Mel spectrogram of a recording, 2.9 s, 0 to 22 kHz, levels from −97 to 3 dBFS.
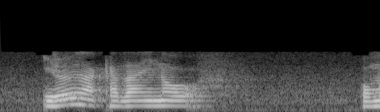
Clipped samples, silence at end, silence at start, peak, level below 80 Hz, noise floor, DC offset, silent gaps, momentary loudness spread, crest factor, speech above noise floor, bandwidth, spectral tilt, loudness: under 0.1%; 0 s; 0.3 s; -6 dBFS; -60 dBFS; -50 dBFS; under 0.1%; none; 10 LU; 18 dB; 28 dB; 4 kHz; -12 dB/octave; -23 LUFS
